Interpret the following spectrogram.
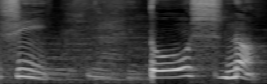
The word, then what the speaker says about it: शीतोष्ण: आई के ऊपर मात्रा आ रहा है इसलिए लंबा करेंगे शी। तोष्ण।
